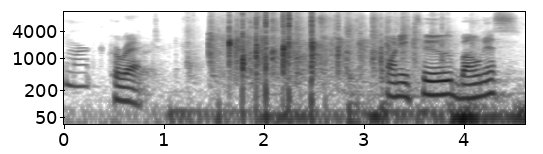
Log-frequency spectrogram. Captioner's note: audience applauds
